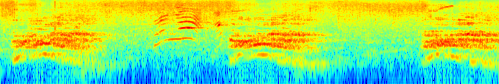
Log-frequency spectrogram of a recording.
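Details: Old, skinny lion giving a series of hoarse, drawn-out roaring moans roughly every two seconds, with brief upward-sweeping calls in the gaps between bursts.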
